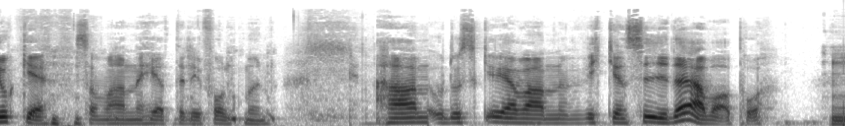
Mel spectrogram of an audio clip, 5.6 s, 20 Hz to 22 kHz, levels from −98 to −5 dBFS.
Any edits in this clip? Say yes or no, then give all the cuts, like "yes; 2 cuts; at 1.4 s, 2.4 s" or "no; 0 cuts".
yes; 1 cut; at 2.9 s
